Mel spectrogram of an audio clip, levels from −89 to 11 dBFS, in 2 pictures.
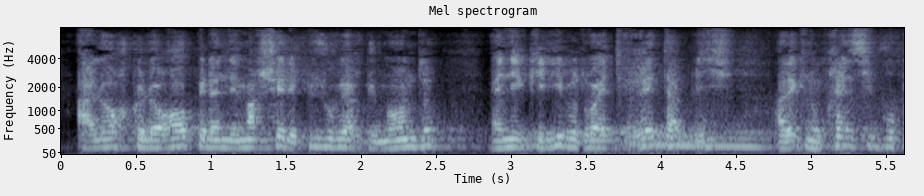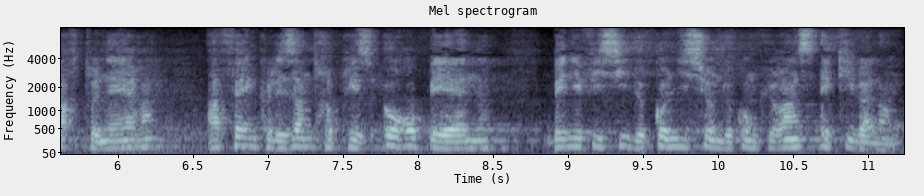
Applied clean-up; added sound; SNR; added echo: neural separator model SepFormer DNS4.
